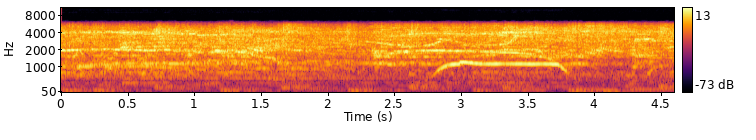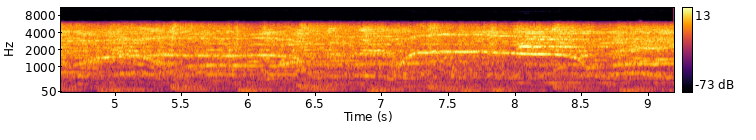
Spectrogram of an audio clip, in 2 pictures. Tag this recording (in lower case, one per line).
guitar
plucked string instrument
musical instrument
bass guitar
strum
electric guitar
music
